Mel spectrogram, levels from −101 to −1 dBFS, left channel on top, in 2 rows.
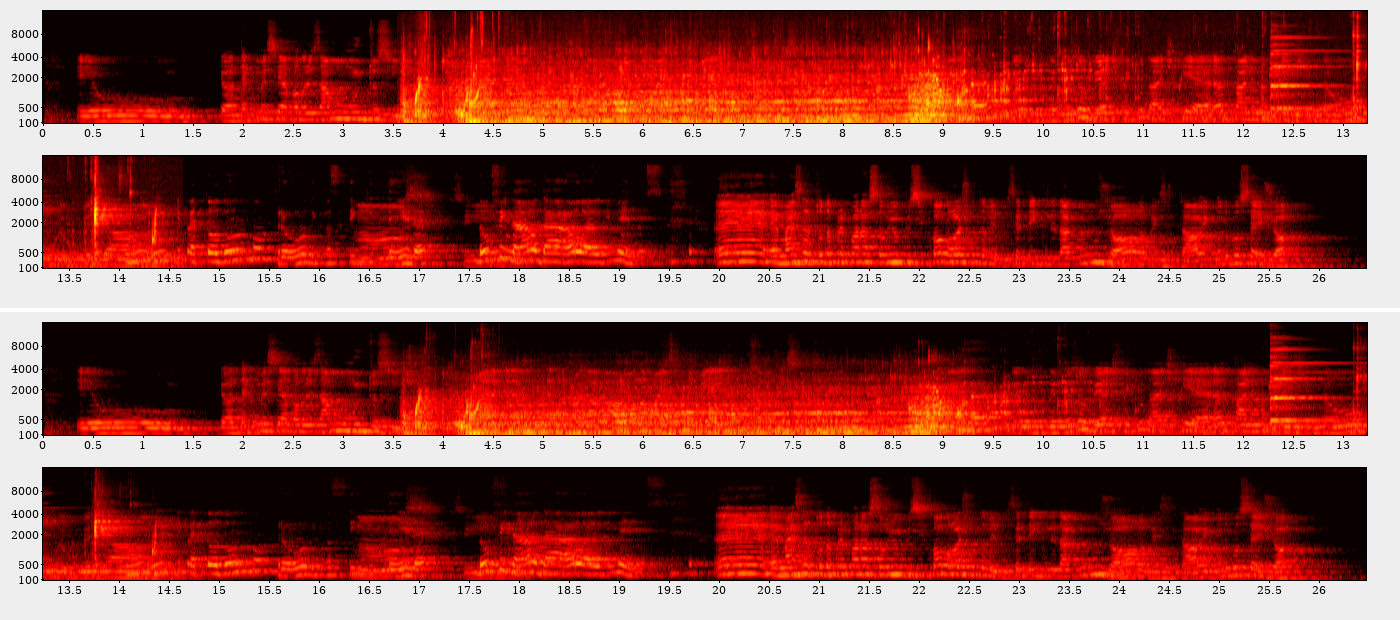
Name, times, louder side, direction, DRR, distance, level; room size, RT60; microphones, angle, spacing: voice 1, 0.3-1.5 1.8-8.1 9.0-9.3 9.6-14.4 16.3-17.0 17.4-17.8 19.9-25.7, equal, 5° left, 2 dB, 2.1 m, -57 dB
sound 1, 3.5-14.6, left 6 dB, 85° left, 0.4 m, -44 dB
voice 2, 9.1-9.5 14.1-17.1 17.6-19.8, left 2 dB, 40° left, 4 dB, 0.9 m, -53 dB
sound 2, 12.2-13.4, equal, 35° right, 5.4 m, -50 dB
14.5 x 11.0 x 6.1 m, 1.2 s
head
